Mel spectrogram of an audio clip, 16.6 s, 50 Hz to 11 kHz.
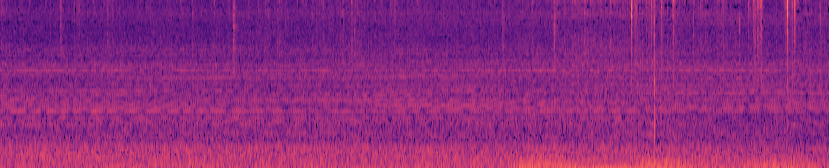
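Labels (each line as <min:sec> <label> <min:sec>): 0:00.0 Sounds during a flight in an airplane. 0:16.6
0:10.2 Vibrating sound. 0:16.6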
